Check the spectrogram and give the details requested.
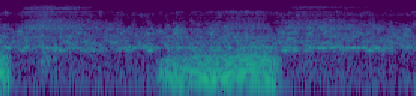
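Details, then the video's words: Pangpang, a pug, asleep in his winter dog bed on the sofa, gives one drawn-out, low rumbling snore lasting about a second and a half, with quiet indoor room hiss before and after. "Sleepy Pug Sound ASMR"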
